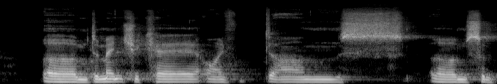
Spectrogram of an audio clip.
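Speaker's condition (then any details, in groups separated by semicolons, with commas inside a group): Stammer; man aged 55; stammer audible in speech; prolonged sounds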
